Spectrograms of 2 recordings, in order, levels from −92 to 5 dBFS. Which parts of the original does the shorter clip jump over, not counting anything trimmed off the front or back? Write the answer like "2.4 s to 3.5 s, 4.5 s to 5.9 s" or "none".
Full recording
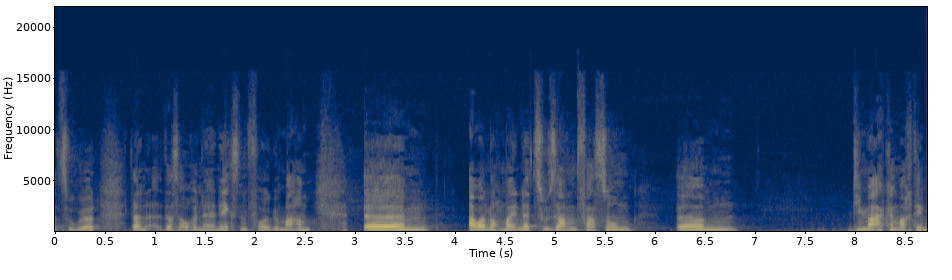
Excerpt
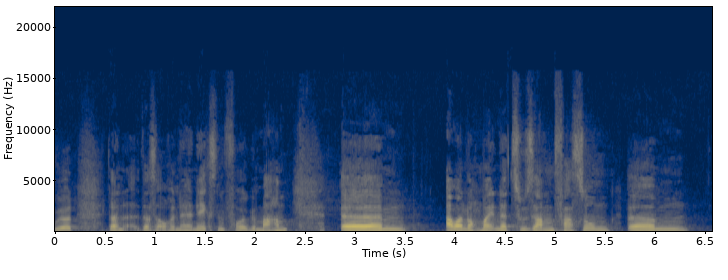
5.9 s to 6.2 s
